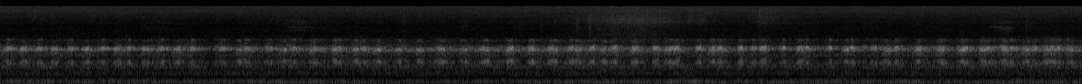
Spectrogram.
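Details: A corn crake at night, recorded from an attic window at the southern edge of Iński Landscape Park, calling for a third day: a dry, rasping double call, roughly two rasps a second, steady and unbroken.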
